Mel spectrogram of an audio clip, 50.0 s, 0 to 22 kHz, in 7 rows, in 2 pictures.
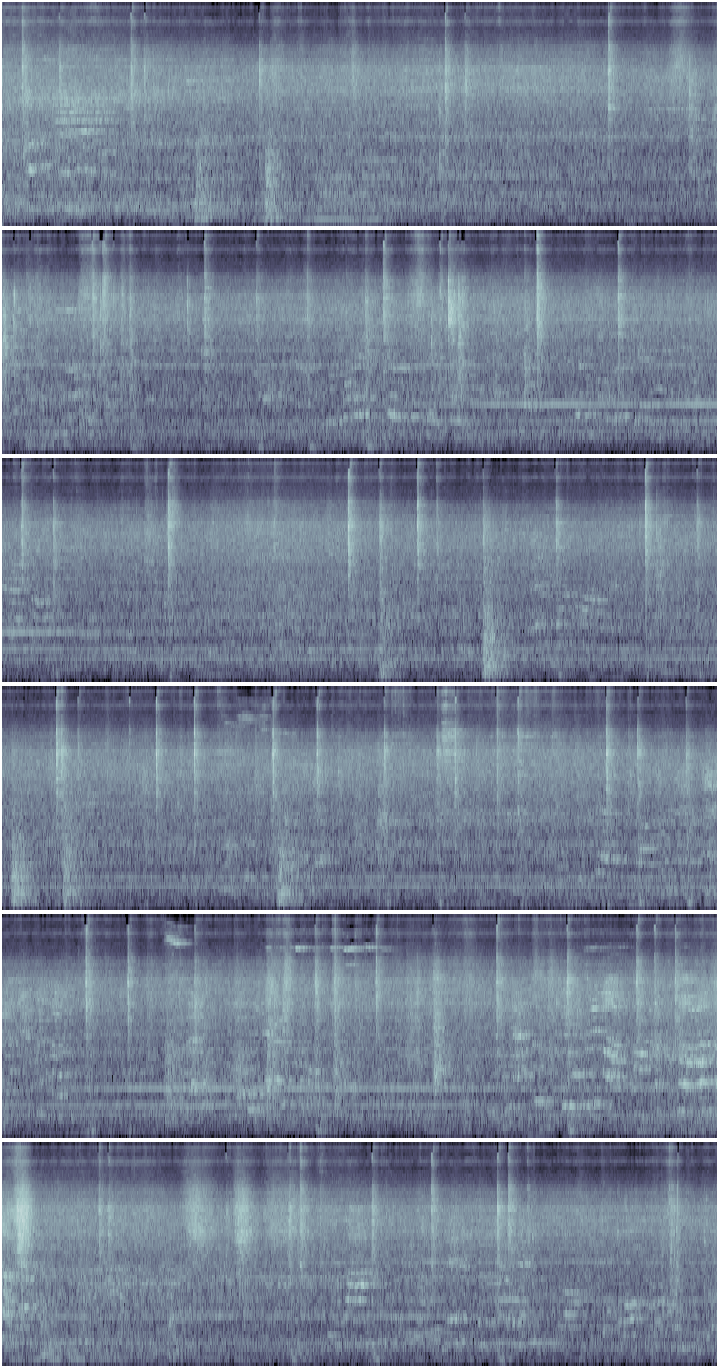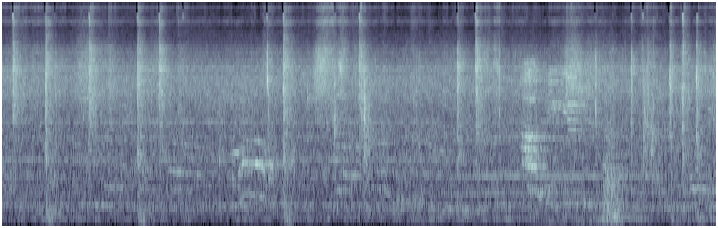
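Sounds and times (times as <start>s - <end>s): steady room hum: 0.0s - 50.0s.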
